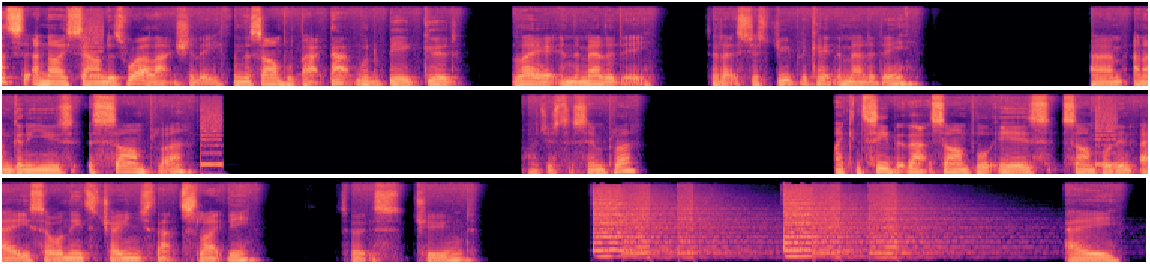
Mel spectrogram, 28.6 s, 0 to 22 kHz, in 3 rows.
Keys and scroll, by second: 7.5 super+d, 23.9 super+space, 24.7 space.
